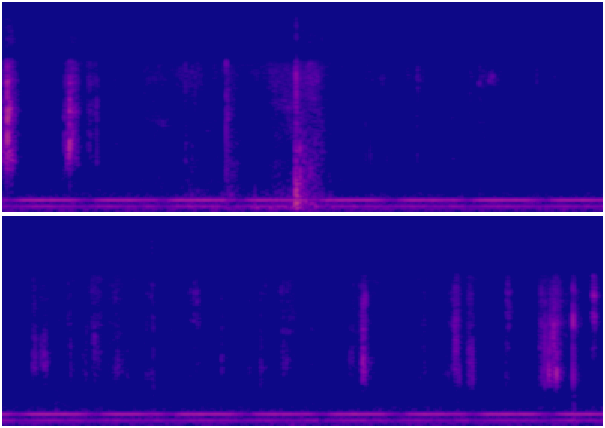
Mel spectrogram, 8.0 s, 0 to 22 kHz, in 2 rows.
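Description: Faint, scattered plastic clicks of 2x2 puzzle cubes being turned and handled, the sharpest about two seconds in, over a steady low hum.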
